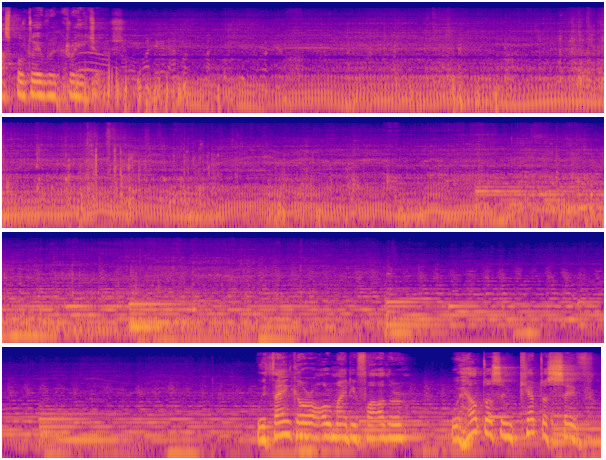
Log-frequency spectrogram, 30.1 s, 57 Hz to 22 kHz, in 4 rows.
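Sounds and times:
background music: 0.0 - 1.8, 10.0 - 30.0
motorcycle engine at low speed: 0.1 - 27.2.

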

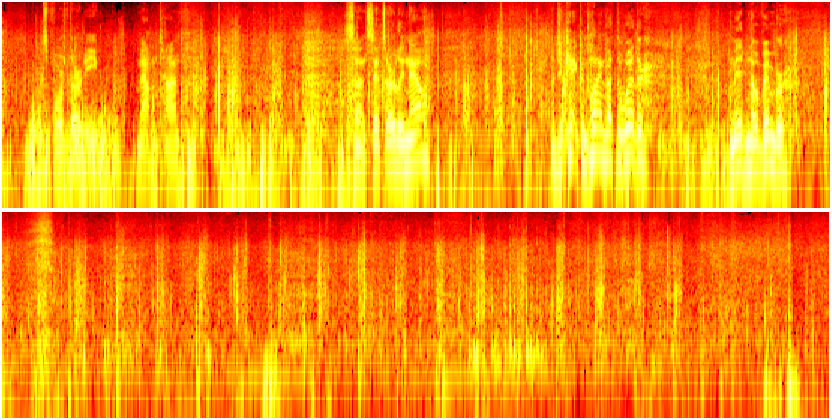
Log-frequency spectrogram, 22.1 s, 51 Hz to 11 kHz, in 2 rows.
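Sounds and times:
footsteps on dirt trail: 0.0 - 22.0.

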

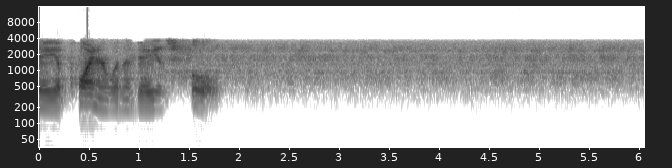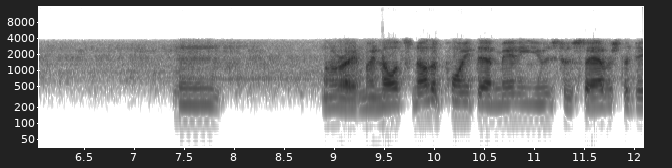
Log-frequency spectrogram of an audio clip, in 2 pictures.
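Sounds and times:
phone line hiss: 7.4 - 9.6.

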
